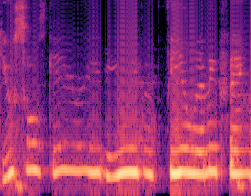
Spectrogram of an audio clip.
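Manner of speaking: high, loud mock-accusing quote; mimicking everybody. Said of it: "everybody's like".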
